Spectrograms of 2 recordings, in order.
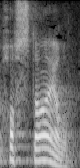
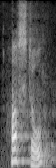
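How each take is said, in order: First: The ending is full, rhyming with 'tile'. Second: The ending is reduced, sounding like 'hostel'. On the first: "In Britain, we pronounce it hostile" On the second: "You mean like youth hostel?"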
